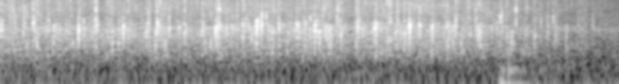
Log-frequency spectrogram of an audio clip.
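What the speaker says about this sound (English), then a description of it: "May we have a huge round of applause for her." An audience applauds at a school annual day, a dense patter of many hands clapping at moderate distance, steady and sustained.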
